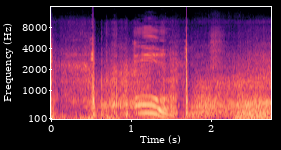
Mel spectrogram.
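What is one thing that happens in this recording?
Skateboard wheels roll over rough pavement.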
